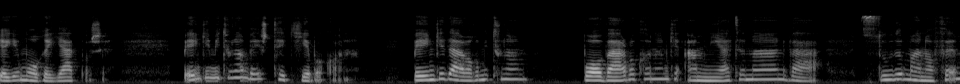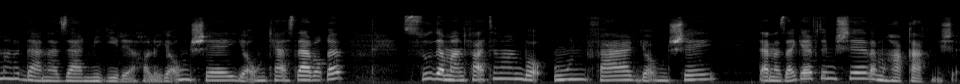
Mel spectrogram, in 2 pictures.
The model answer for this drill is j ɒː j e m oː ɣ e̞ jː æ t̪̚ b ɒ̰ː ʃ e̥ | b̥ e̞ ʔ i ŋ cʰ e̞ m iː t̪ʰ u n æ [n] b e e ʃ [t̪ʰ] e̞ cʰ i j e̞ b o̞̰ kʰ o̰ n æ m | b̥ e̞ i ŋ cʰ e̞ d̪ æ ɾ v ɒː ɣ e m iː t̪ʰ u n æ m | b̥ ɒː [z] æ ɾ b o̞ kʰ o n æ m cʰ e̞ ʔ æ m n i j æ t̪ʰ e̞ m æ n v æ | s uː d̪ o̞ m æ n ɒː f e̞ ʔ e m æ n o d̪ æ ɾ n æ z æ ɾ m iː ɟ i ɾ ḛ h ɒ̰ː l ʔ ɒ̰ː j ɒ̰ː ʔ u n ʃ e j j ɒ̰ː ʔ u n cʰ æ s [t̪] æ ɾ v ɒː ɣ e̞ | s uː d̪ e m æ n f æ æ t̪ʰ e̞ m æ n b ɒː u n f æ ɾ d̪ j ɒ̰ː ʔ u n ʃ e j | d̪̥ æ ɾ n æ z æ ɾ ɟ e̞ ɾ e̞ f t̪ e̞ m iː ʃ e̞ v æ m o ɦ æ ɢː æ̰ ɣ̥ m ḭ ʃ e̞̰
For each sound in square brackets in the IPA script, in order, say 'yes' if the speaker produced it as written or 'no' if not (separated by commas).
no, yes, no, no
